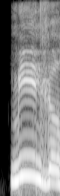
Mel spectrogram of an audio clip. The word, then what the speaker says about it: Mildo: Mildo, sorry. Mildo, hey. Sorry. Yeah. Mildo. You always get my name wrong.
